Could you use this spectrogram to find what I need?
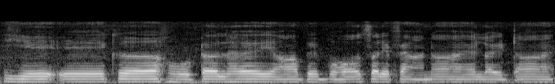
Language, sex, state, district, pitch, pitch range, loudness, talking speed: Hindi, male, Bihar, West Champaran, 120 Hz, 120-125 Hz, -17 LUFS, 130 wpm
